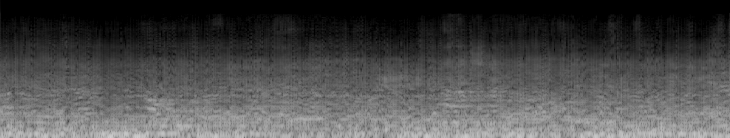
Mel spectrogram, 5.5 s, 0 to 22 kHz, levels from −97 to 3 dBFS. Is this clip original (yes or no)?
no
